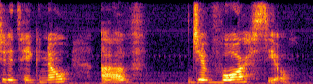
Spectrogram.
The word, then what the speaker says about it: divórcio: The O in the middle of that word has the accent, and it's pronounced higher. Your mouth is more open. Divórcio. So the O is given the emphasis, and you want to reduce the volume, reduce the strength of the pronunciation for the last part of the word.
